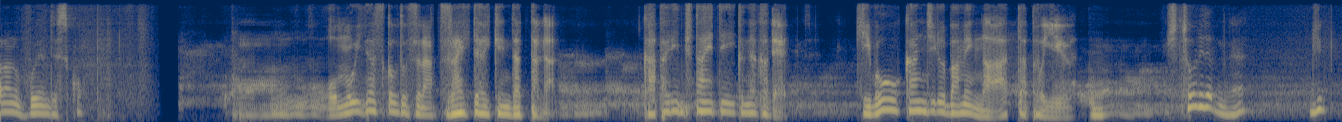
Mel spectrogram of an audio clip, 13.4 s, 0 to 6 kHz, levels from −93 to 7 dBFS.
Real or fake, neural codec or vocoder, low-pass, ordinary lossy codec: fake; codec, 16 kHz, 0.8 kbps, ZipCodec; 5.4 kHz; AAC, 48 kbps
